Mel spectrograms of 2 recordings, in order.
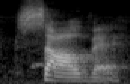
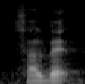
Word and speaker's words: salve: Of course, salve comes from salve in Latin. It's the exact same word with just the V pronounced.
